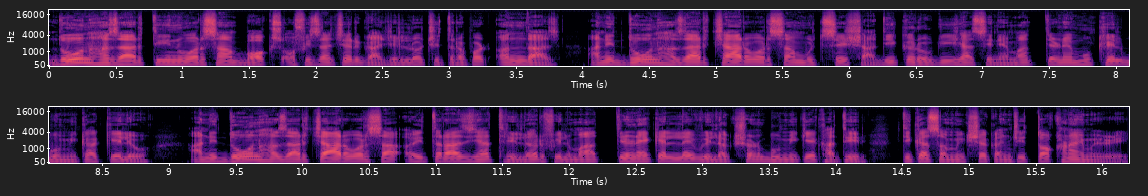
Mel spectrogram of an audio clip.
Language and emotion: Goan Konkani, neutral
